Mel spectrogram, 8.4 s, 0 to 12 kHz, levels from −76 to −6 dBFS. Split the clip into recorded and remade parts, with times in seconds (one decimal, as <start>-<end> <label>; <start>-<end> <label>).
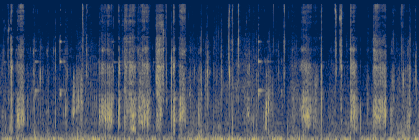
0.0-8.4 recorded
